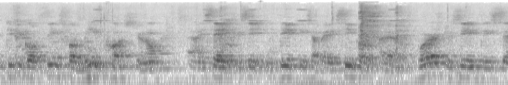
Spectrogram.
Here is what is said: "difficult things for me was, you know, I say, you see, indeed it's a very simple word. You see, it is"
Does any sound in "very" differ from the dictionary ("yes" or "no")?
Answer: no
